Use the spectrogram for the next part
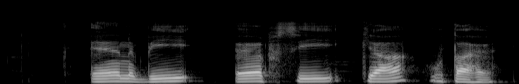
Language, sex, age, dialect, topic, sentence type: Hindi, male, 31-35, Kanauji Braj Bhasha, banking, question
